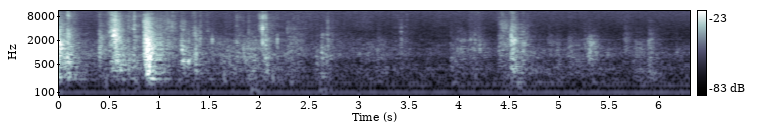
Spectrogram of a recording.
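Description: Footsteps pad slowly across a floor, close by.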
